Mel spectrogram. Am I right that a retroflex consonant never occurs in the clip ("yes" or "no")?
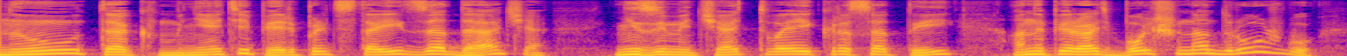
no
